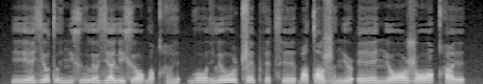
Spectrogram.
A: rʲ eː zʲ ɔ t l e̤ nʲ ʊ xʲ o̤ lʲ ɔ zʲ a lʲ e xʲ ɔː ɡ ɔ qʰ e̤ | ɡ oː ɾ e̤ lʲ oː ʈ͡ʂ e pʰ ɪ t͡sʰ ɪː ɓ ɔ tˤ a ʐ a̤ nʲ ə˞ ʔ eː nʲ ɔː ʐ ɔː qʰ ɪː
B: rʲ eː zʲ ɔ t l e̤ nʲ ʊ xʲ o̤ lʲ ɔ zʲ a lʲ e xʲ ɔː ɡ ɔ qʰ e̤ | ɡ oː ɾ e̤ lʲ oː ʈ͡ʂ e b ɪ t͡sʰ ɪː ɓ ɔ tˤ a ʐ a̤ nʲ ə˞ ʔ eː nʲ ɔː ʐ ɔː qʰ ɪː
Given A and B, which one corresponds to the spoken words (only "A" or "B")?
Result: A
